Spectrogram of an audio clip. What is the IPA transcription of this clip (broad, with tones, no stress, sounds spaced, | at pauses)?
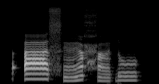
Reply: ʔ a˧ s ɛ̃˨˦ ħ ɐ̃˨ ɗ ʊ˧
